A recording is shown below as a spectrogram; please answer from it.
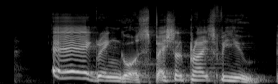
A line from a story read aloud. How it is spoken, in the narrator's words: would shout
